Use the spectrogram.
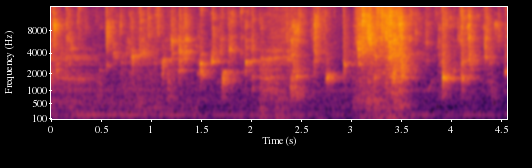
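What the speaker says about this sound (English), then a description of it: "Dip the brush in." A shaving brush is dipped and swished in water before lathering for a face shave, making close splashing, dripping and gurgling sounds that rise into a louder slosh near the end.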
